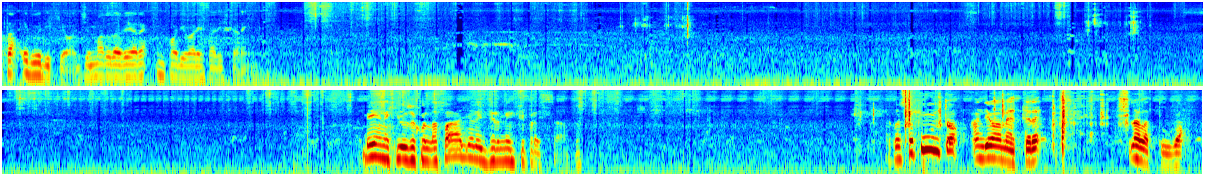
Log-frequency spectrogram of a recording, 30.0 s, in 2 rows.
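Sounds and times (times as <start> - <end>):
straw rustling and crackling: 0.0 - 30.0
trowel scratching: 6.2 - 8.6, 12.1 - 14.4, 27.6 - 29.4.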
